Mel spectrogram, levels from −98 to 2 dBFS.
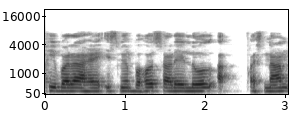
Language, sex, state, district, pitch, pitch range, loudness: Hindi, male, Bihar, Jamui, 155 Hz, 155-160 Hz, -18 LUFS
